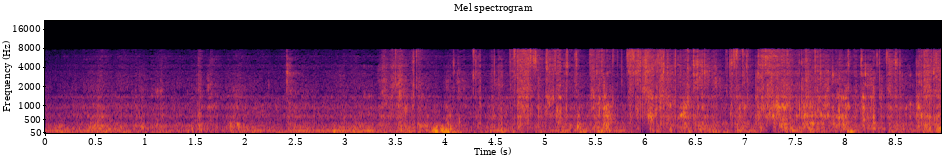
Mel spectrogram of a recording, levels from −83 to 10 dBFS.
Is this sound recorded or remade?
remade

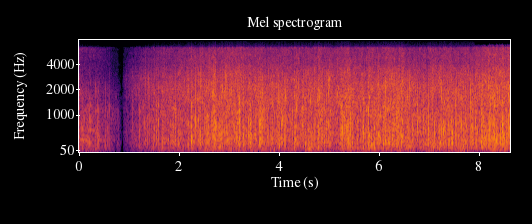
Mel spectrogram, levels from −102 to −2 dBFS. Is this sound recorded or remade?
remade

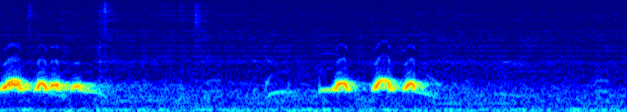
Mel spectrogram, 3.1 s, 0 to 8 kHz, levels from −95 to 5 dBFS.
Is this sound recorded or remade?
remade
